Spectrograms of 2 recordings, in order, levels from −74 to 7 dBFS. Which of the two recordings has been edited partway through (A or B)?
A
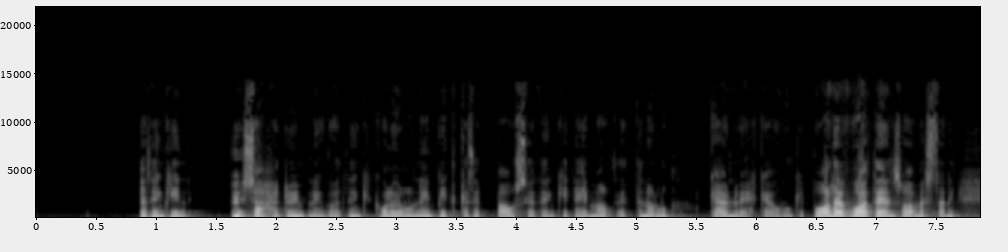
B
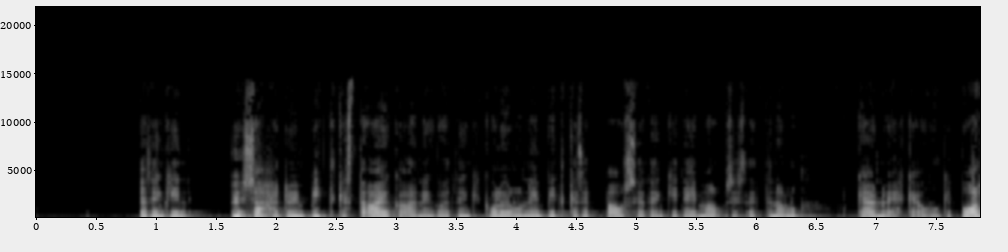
A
